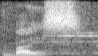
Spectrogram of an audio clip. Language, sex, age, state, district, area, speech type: Urdu, male, 18-30, Uttar Pradesh, Saharanpur, urban, spontaneous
